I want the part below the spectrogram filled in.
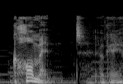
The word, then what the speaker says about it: comment: 俾多个例子，譬如我哋读 comment，OK，、 okay? 去评论一啲东西，我哋 comment，亦都系 com 嘅，我哋唔系读 comment 嘅，OK。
